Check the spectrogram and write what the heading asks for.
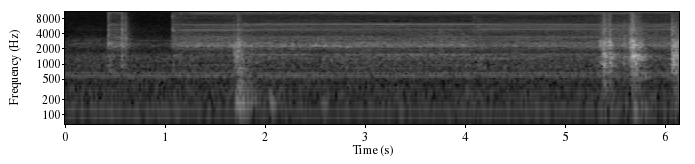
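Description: Dixie Narco 320 soda machine vending a can after a jam was cleared: a click, then the vend motor starts running with a steady whine about a second in, a thud shortly after, and a few clicks and knocks near the end, over the machine's steady hum.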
